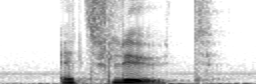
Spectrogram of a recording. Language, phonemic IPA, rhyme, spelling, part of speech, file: Swedish, /slʉːt/, -ʉːt, slut, adjective / noun / verb, Sv-slut.ogg
- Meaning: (adjective) 1. over, finished; which has come to an end 2. gone, no more; of which the last has been taken 3. exhausted; very tired; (noun) end; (verb) imperative of sluta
